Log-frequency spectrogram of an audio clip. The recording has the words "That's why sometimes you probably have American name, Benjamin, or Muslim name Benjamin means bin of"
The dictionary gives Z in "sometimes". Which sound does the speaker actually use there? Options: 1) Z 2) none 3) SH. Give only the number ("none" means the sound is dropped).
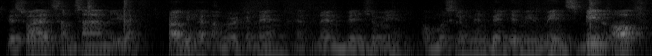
2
